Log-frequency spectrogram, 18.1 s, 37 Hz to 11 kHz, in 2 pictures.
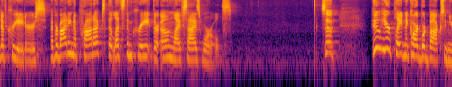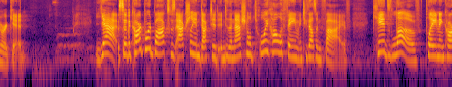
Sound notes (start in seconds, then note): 9.4 hands raise and crowd whistles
